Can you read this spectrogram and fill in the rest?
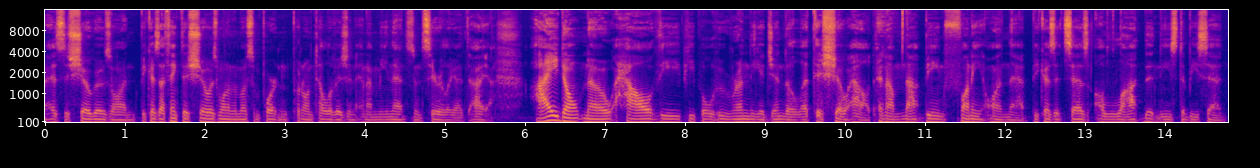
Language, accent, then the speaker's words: English; Louisiana, United States; we're from Louisiana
